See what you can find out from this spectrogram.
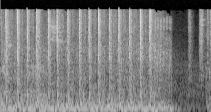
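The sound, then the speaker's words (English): Rapid automatic gunfire in the video game Valorant, a loud continuous burst of many quick shots that cuts off abruptly near the end, heard without talk. “One shot to the head while I'm moving.”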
